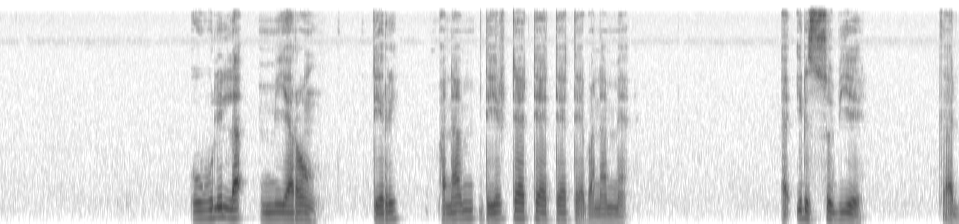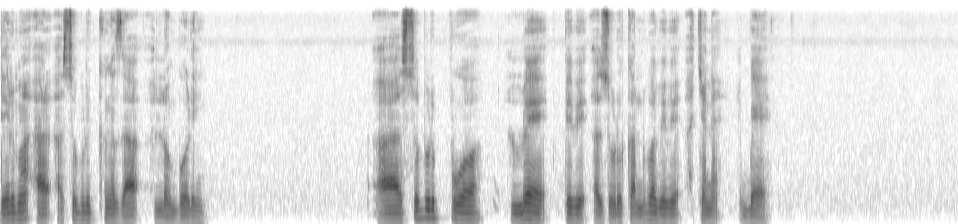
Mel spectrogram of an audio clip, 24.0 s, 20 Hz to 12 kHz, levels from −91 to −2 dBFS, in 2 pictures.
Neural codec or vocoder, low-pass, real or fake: none; 9.9 kHz; real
